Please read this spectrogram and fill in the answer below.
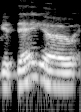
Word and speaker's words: Godello: That pronunciation in Spanish is Godello.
